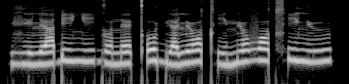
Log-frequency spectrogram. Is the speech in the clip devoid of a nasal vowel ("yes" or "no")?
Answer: yes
